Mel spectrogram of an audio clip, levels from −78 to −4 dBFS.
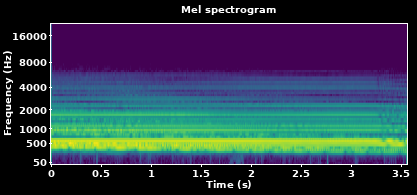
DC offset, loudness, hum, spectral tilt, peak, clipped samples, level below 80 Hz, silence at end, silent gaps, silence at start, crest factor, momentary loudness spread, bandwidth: under 0.1%; -13 LUFS; none; -4.5 dB/octave; -2 dBFS; under 0.1%; -76 dBFS; 0 s; none; 0 s; 10 dB; 3 LU; 6 kHz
